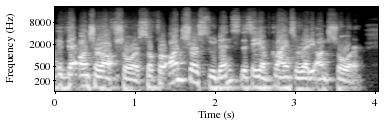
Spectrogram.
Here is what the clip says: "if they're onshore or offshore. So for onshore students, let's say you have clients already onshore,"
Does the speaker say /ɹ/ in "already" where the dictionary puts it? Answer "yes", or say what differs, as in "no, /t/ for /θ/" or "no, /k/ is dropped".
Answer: no, /l/ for /ɹ/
